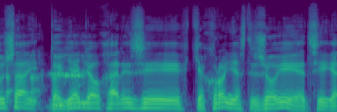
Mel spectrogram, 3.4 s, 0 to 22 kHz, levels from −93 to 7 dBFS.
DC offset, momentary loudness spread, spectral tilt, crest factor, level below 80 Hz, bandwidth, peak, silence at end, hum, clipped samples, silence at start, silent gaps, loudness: under 0.1%; 3 LU; -5.5 dB/octave; 16 dB; -60 dBFS; 17.5 kHz; -14 dBFS; 0 s; none; under 0.1%; 0 s; none; -29 LUFS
